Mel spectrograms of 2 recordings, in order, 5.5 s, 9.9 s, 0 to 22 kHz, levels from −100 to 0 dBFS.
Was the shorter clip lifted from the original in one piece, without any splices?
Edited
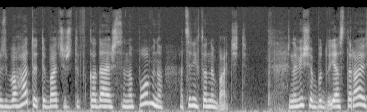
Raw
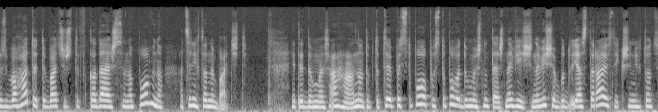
no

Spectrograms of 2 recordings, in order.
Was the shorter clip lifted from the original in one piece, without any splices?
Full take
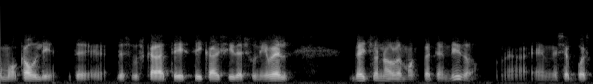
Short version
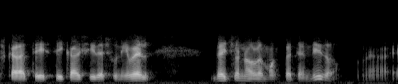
yes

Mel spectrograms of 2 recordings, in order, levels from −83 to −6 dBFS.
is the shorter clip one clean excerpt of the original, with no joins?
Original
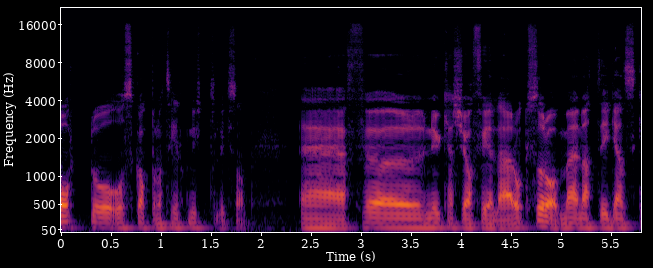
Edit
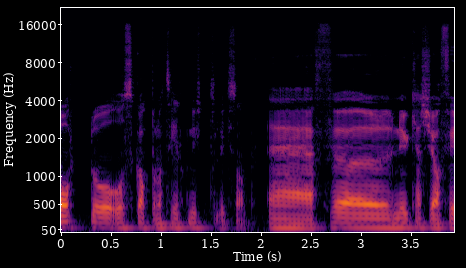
no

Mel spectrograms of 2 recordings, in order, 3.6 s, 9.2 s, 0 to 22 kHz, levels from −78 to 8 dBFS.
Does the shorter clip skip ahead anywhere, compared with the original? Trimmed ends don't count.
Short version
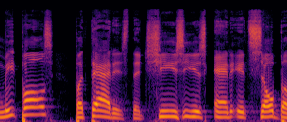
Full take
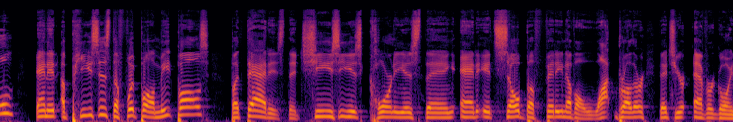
yes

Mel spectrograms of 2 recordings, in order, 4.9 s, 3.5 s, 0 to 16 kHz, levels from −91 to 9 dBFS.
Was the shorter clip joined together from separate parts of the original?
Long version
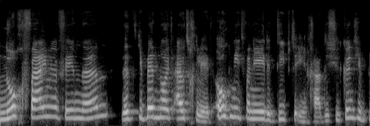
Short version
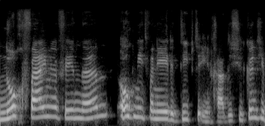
yes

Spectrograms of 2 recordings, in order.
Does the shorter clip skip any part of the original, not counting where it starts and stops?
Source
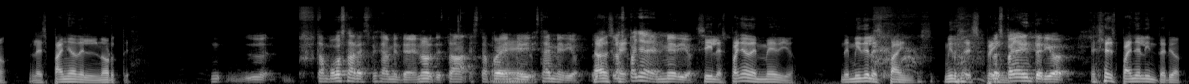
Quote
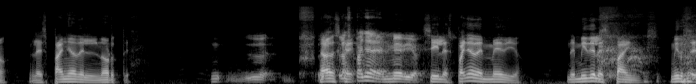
yes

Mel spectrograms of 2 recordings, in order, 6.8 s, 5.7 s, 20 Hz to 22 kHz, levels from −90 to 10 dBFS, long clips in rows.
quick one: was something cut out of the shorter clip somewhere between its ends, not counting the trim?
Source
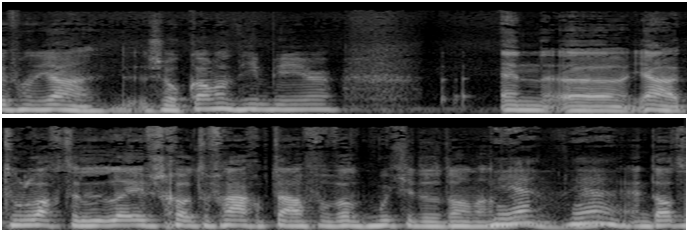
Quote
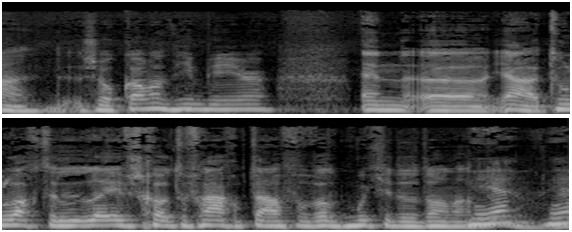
yes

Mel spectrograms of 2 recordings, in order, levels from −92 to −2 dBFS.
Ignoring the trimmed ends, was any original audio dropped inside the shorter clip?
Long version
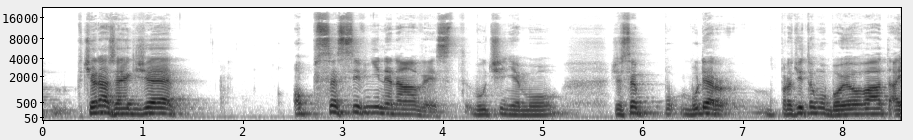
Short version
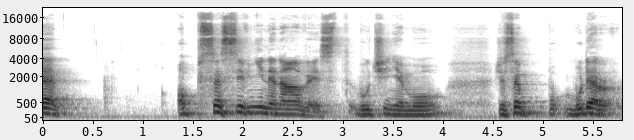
no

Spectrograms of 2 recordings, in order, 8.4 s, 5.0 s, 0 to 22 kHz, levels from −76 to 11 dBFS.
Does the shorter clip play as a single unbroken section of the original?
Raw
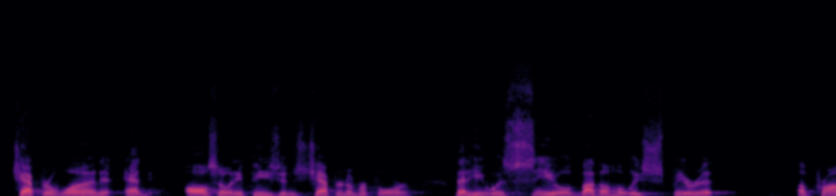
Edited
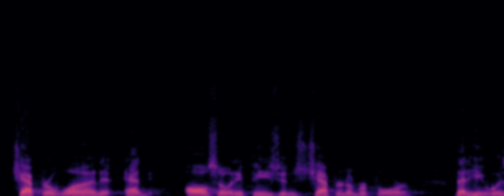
yes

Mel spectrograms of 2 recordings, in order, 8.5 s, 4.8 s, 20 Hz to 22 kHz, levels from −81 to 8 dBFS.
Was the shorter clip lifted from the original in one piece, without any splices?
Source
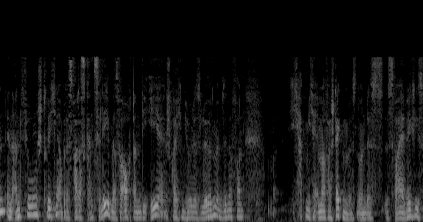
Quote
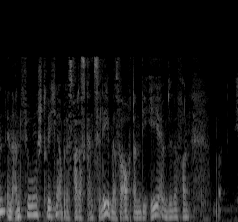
no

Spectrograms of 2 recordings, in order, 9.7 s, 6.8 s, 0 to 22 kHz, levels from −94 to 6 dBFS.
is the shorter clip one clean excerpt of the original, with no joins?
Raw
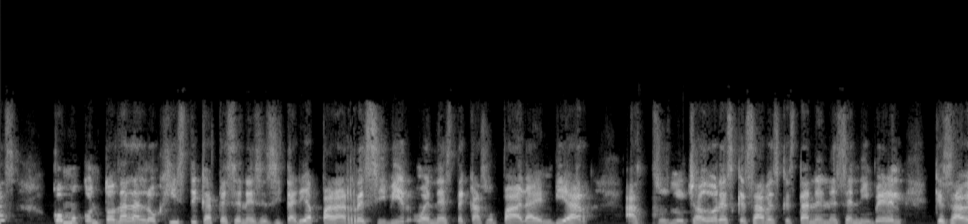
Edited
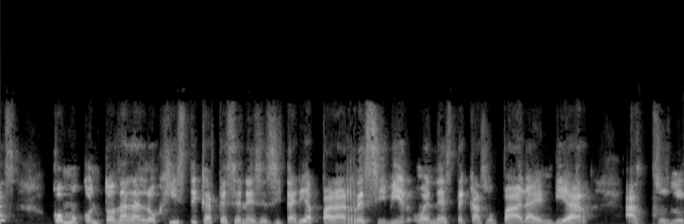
yes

